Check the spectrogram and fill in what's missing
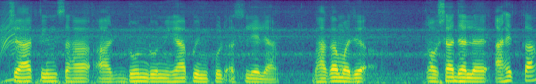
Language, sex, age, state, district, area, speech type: Marathi, male, 18-30, Maharashtra, Nagpur, rural, read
